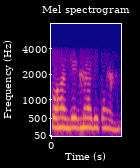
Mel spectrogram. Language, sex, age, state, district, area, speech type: Goan Konkani, female, 30-45, Goa, Quepem, rural, conversation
